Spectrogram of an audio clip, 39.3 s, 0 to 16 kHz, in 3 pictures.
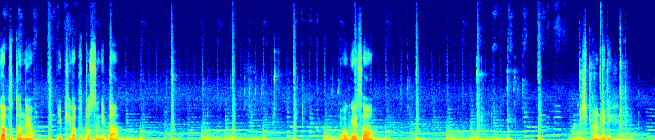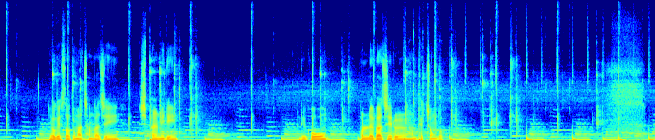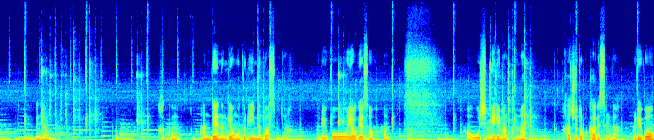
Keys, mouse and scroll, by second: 1.0 scroll down 1, 1.6 scroll up 1, 2.1-3.4 middle drag, 3.6 shift+middle click, 4.3 middle click, 4.8 click, 5.4 scroll up 1, 5.8 shift+middle click, 6.6 click, 7.1 scroll up 1, 8.0 click, 9.5 m, 10.3 click, 11.6 KP_1, 13.3 click, 14.6 ctrl+click, 16.1 KP_1, 18.4 click, 19.5 m, 19.9 ctrl+click, 21.2 KP_1, 23.8 click, 27.0 KP_1, 29.9 click, 32.9 p, 33.2 click, 36.0 KP_5, 37.3 click, 38.2 middle click.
